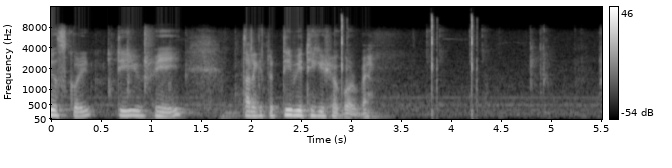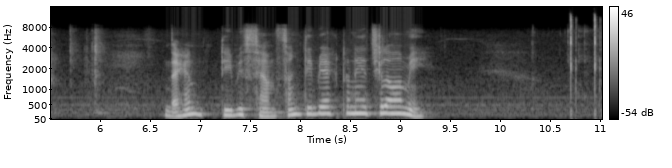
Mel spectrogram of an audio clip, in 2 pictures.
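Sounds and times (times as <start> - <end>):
keyboard key presses: 10.7 - 11.0.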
